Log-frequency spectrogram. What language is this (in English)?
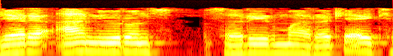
Gujarati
